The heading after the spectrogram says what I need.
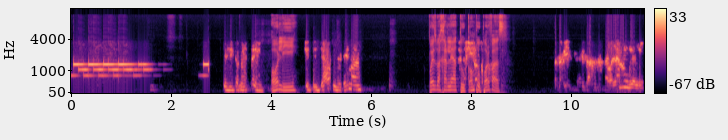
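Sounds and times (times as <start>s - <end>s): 
phone ringtone of quick pulsing electronic notes: 0.0s - 2.0s
speech: 3.1s - 6.5s, 7.2s - 8.8s, 10.3s - 11.4s.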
